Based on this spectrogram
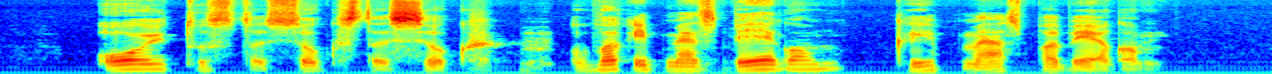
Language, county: Lithuanian, Vilnius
